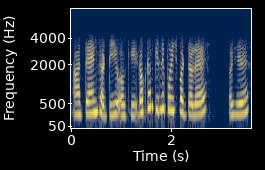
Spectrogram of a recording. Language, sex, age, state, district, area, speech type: Goan Konkani, female, 18-30, Goa, Canacona, rural, conversation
